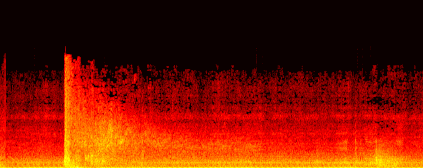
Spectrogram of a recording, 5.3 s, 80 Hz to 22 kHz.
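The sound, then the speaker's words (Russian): A 105 mm gun fires a single booming shot at targets during firing training, rolling into a long, fading echo over a steady low engine hum, with a second, softer report near the end. “Навчання були у нас з тривайської зброї і 105-мм гармати. Ми стріляли, уражували цілі і отрабатували навички на пулеметах.”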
